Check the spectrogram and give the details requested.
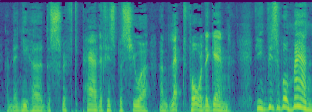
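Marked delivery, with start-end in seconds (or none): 3.8-4.7 high, loud alarmed cry. A narrator's reading. Kemp warning the navvies, a loud cry. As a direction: shout a warning to the workmen. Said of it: "he cried to the navvies".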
